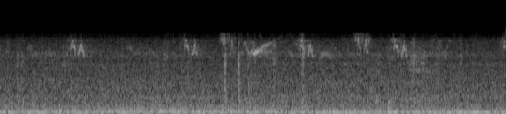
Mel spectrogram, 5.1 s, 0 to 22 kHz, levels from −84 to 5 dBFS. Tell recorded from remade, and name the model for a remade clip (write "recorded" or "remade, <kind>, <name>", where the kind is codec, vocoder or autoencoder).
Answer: remade, vocoder, Vocos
